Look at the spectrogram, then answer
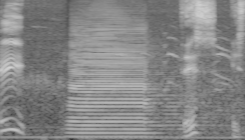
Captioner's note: laughing; ferry horn blows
